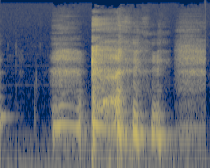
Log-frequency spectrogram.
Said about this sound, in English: do you need to clear your throat again? No, this is cleared. I just did.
